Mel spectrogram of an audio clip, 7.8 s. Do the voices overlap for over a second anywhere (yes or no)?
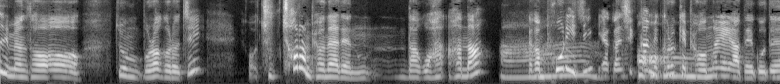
yes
